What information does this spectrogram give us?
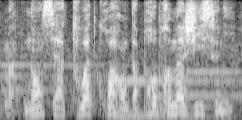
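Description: A man voicing a kind, reassuring young male pony in a French cartoon dub, gentle and encouraging. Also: on the high side, lively intonation, fast, lightly acted. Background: music.

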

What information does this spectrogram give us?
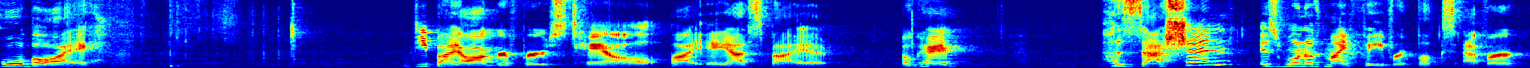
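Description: A woman book vlogger chatting casually and enthusiastically to camera, leaning hard on emphatic, drawn-out words. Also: mid-range voice, big pitch swings, gravelly, bright, forceful tone, a little hiss or hum. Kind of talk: casual chat to camera about books.

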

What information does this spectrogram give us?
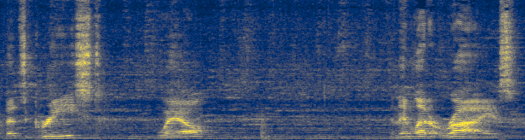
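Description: A middle-aged man hosting a casual cooking demonstration, talking plainly and relaxed while he works with his hands, first in a kitchen, then in an open field. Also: mid-range voice, recorded from a distance. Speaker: outdoor cooking host. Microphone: camera mic at a distance.

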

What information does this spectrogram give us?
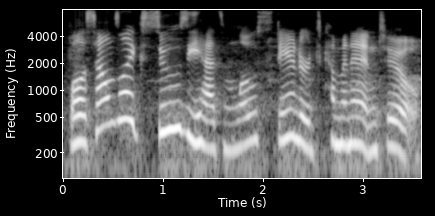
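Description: A woman's voice: high voice, sing-song, moderate pace, over loud music. Upbeat woman vlogger in an airport terminal. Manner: playful, laughs often. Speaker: travel vlogger co-host. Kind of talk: casual chat, reading reviews aloud. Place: large airport terminal, indoors. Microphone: clip-on lapel mic.

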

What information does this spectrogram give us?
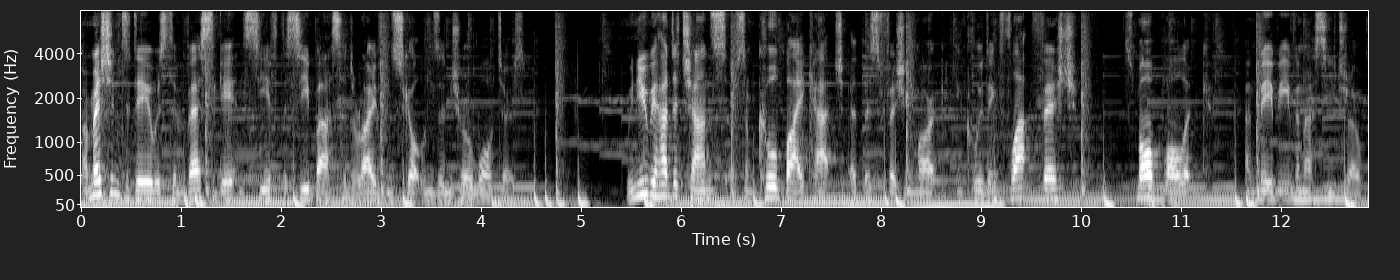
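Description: A man's voice: medium pitch, moderate pace. Scottish guy doing voice-over for his fishing vlog, dry self-deprecating jokes, guitar music behind. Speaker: fishing guide and channel host. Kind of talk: scripted voice-over narration. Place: voice-over, not recorded on the shore.

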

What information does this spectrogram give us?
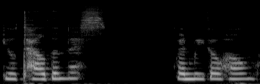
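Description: A frail young woman of nineteen in an audio drama. Her voice is high and very even, gentle and resigned, with halting phrases. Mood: weary, resigned.

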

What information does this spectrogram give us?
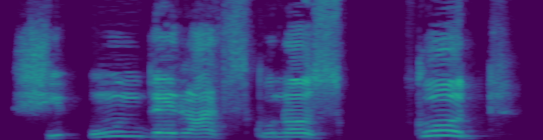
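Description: A man reading a play as a stern, bullying communist prison governor who barks suspicious, drawn-out questions. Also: high voice, pushed and bright, pitched above the performer's own voice. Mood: accusing. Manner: barking, interrogating, drawn-out emphatic questions.

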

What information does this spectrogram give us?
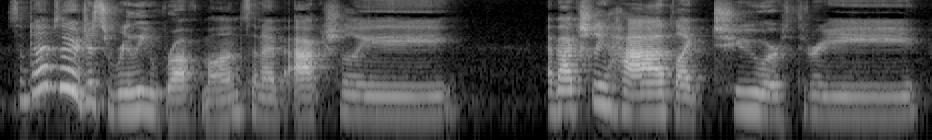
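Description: A woman's voice: fairly low pitch, measured pace. Young woman vlogger with a cold, rambling apologetically into an on-camera mic. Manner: apologetic and rambling, animated hand gestures. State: sick, a bit nasal. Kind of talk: casual vlog, talking to camera. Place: bedroom with couch, indoors. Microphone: camera mic at arm's length.

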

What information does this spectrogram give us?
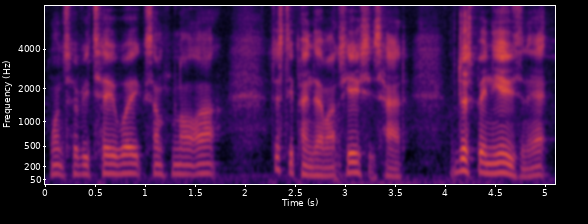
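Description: A man's voice: medium pitch, a little fast, darkish tone. A middle-aged man casually explaining his tool care while working in a garage workshop, rambling and matter-of-fact with many ums. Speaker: workshop vlogger.

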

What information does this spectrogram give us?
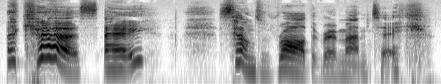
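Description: A woman's voice: a little high, sing-song, takes it slowly, bright, forceful tone, no room sound, full character voice. A woman playing a shrewd, commanding male detective in an old-style radio mystery, with a dry, superior manner. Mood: skeptical. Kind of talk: 1930s radio mystery acting.

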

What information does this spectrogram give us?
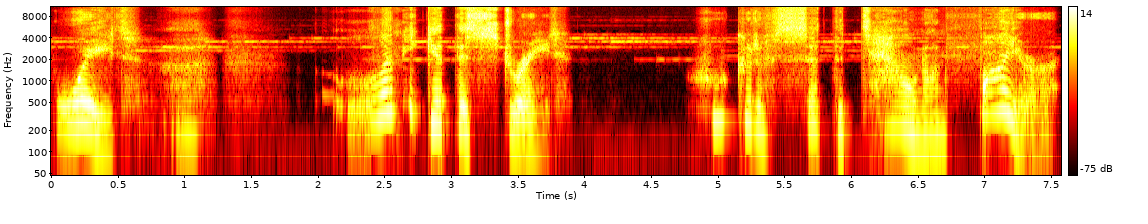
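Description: Young fantasy game hero, earnest, hesitant, breathy, very animated pitch. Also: female voice, very slow, full character voice. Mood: puzzled, urgent. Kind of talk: video game voice acting.

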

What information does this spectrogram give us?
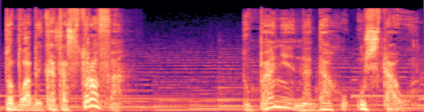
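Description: A man narrating a children's audiobook in an expressive storytelling style. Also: on the low side, normal speed, music in the background.

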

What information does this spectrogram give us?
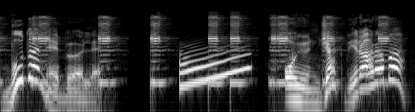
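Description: A man playing a friendly, excitable narrator of a preschool cartoon, expressive and speaking directly to children and characters. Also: on the high side, measured pace. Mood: playful, inviting. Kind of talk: children's cartoon narration addressing young viewers. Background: music.

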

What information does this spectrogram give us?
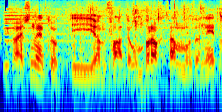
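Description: An actor playing an outspoken, defiant village tavern regular in a 1970s German radio crime drama. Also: male voice, fairly low pitch, animated, fast talker, highs cut off, music in the background, close to an everyday voice. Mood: defiant, bitter.

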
